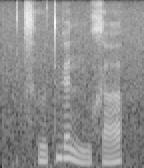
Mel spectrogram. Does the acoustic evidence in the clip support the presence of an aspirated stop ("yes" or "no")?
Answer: yes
